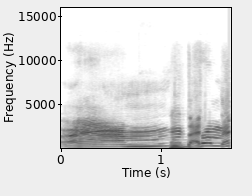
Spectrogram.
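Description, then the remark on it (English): A person voices a long, drawn-out crow squawk, a single strained and nasal call with a slowly rising pitch, followed by a few quick spoken words. “Uh, I'm gonna say uh, squawk.”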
